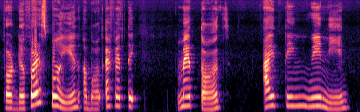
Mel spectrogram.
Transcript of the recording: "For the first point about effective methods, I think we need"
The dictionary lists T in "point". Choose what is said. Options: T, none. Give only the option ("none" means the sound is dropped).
none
